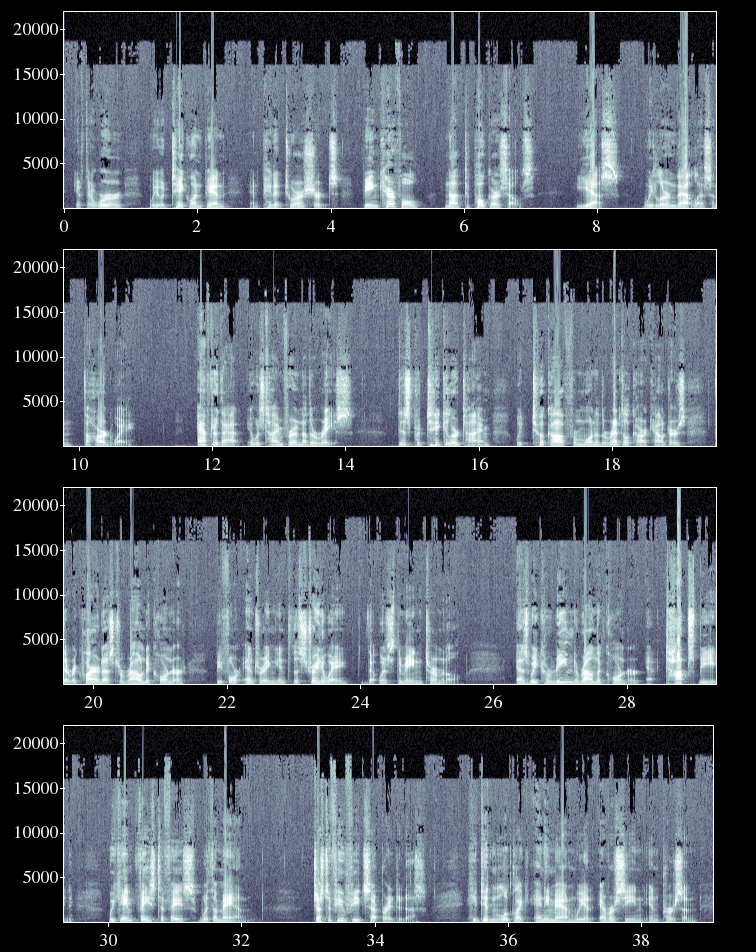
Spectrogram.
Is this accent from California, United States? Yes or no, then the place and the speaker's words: no; Billings, Montana, United States; I was born and raised in Billings, Montana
